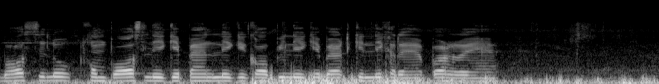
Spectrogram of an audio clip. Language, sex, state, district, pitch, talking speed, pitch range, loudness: Hindi, male, Madhya Pradesh, Katni, 165 Hz, 155 wpm, 165-170 Hz, -17 LUFS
